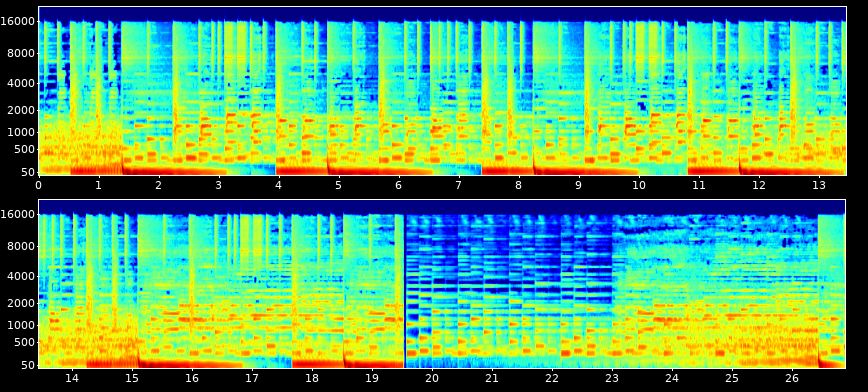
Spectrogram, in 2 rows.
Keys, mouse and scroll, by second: 0.4 a, 2.2-3.2 typing, 4.9-7.8 typing, 9.9-12.1 typing, 13.6-15.1 typing, 16.4-18.5 typing, 20.3-26.2 drag.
